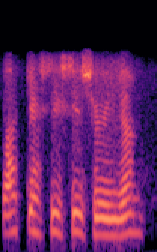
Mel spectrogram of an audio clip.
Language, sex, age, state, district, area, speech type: Kashmiri, male, 18-30, Jammu and Kashmir, Budgam, rural, conversation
